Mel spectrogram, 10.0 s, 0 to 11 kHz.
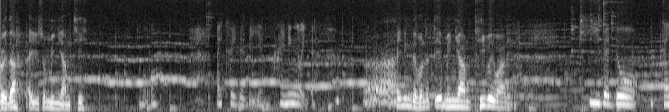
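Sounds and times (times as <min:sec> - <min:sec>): wavering voices: 0:03.4 - 0:10.0.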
